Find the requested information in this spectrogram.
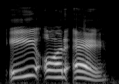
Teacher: कंठ तालव्य है, क्योंकि इसमें हम किसका प्रयोग कर रहे हैं, कंठ प्लस तालु का प्रयोग कर रहे हैं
